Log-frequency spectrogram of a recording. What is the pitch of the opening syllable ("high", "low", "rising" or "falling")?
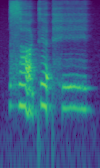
falling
